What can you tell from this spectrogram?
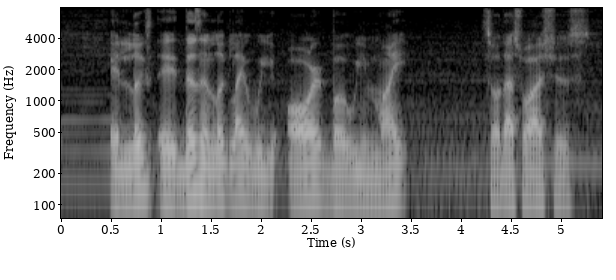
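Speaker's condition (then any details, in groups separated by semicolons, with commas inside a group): No condition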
